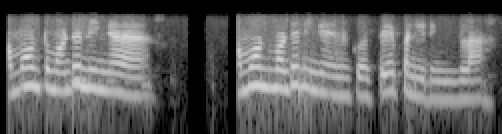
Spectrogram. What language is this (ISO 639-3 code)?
tam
